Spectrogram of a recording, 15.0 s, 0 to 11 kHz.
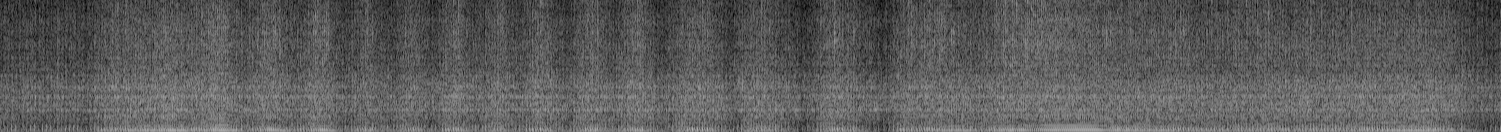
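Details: OS FS-60 four-stroke model aeroplane engine, part-filled tank, running after new crankshaft main bearings fitted: revs blip up and down quickly, then hold a steady, clean higher speed; normal running.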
